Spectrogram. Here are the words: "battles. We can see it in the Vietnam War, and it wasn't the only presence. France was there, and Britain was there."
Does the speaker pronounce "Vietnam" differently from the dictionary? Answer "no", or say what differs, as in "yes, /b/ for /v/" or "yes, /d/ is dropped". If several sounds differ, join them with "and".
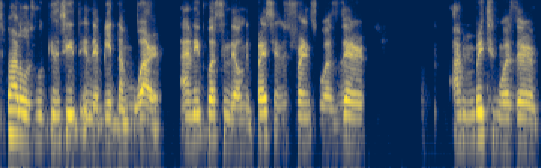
yes, /b/ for /v/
